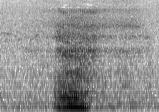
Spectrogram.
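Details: Female dog asleep in the sunshine snoring loudly: a single low, rumbling snore with a soft room hiss behind it.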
